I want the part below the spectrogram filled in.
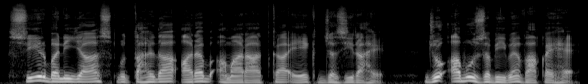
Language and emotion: Urdu, neutral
